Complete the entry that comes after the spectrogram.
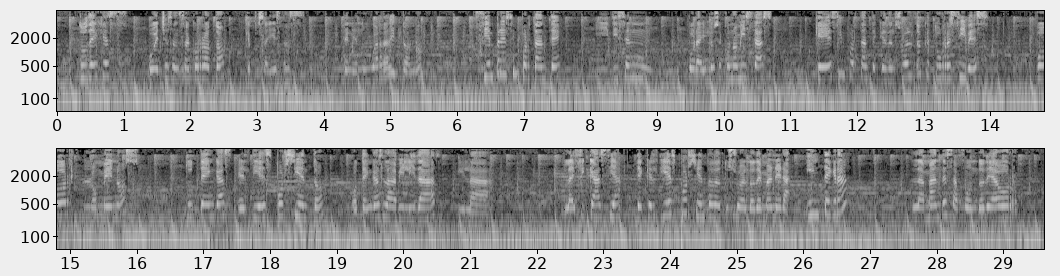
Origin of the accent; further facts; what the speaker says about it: Mexico; es importante que tengamos memoria como ciudadanos, como mexicanos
